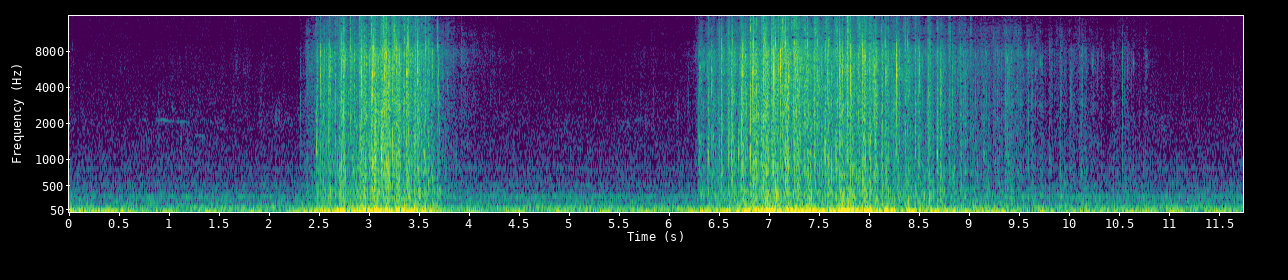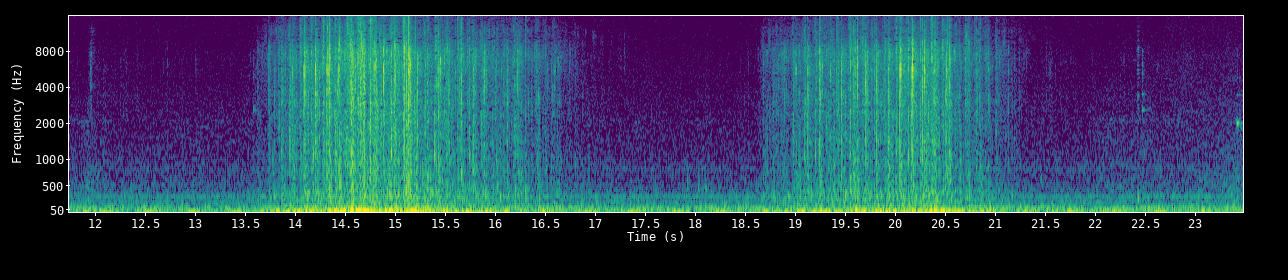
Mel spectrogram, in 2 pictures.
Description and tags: Some recordings meant to work as the flapping of bat wings. To record this, I just used a plant with slightly leathery/plastic-sounding leaves and shook it a few times in front of a mic. Simple but effective!
bat, creature, flap, flapping, flutter, flying, leather, wings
